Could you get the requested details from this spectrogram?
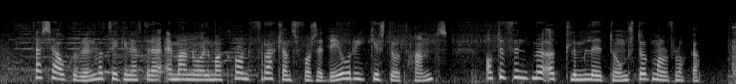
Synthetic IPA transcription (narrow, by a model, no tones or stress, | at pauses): θɛsːɪaːwkʏvðʏnvaɾ̥t̪ʰɛːcɪnɛft̪ɪɾaʔɛmanuɛlmakʰɾɔnfɾahklant̪sfɔsɪt̪ɪɔɣɾiːcɪst̪jowɾt̪n̥hansaːwht̪ʏ̥fʏnt̪mɛðœt̪lʏmlɪːðt̪uɣʏmst̪jowɾt̪mawlʏflɔhka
